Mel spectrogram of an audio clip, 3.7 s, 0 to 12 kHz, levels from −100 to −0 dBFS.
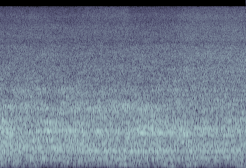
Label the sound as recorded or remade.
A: recorded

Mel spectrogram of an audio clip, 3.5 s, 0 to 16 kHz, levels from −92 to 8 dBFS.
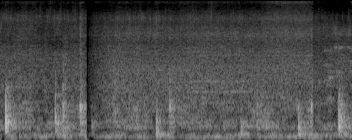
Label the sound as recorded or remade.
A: recorded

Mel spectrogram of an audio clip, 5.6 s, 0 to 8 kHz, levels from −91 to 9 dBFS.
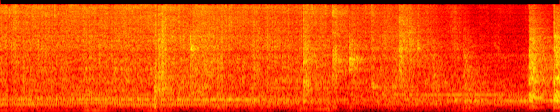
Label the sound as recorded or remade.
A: remade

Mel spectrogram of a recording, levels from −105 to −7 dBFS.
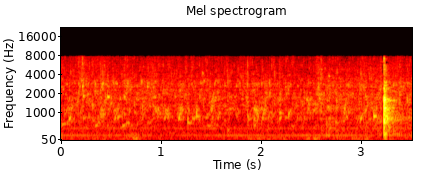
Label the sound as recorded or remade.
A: recorded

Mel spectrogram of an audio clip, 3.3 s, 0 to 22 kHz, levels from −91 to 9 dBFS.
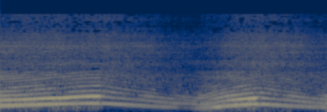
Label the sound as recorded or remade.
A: recorded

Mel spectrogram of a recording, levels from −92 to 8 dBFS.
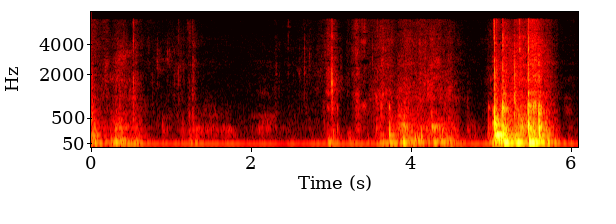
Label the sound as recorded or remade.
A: recorded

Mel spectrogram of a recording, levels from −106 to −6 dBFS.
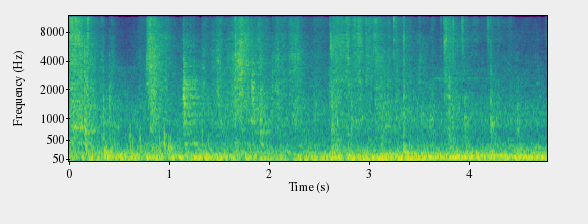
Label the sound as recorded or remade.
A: recorded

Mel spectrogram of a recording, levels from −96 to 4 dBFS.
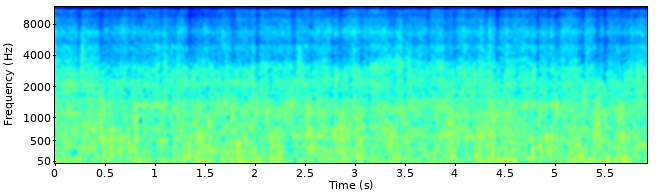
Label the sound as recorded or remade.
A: remade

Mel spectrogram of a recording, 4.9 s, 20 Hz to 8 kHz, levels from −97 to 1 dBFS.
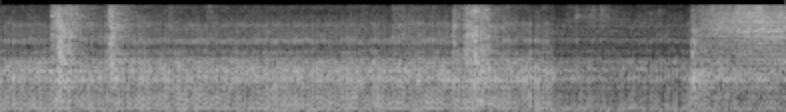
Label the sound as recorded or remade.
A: remade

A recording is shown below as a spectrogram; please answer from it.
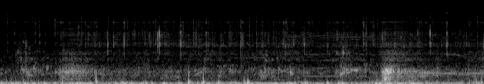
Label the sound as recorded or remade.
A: recorded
